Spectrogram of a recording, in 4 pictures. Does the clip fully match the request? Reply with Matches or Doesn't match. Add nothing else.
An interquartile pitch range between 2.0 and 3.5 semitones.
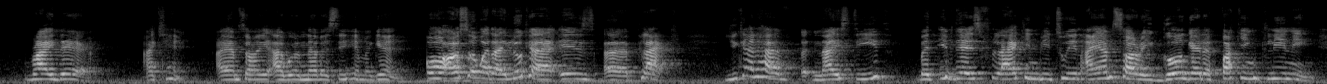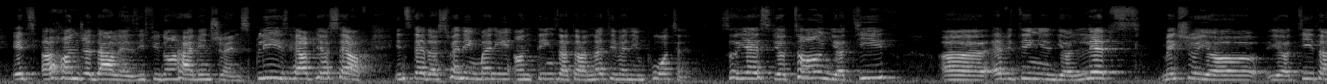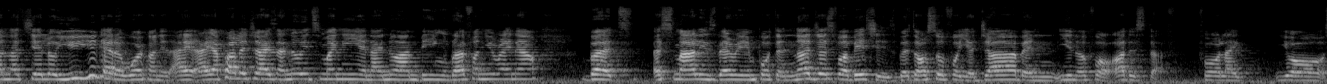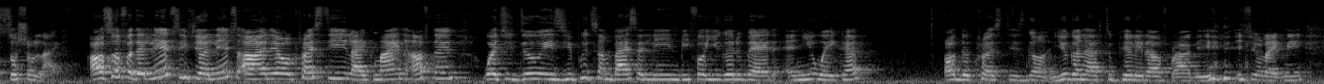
Matches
